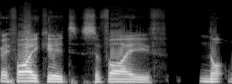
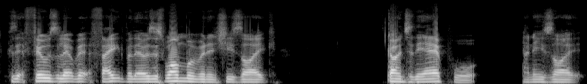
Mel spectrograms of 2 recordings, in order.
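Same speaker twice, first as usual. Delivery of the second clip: ordinary talk, nothing marked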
